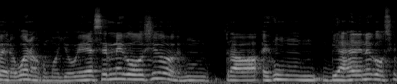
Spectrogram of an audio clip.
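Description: With an animated tone and a fairly quick pace, a woman speaks with ordinary pitch variation over audible room echo. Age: 20s. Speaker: podcast co-host. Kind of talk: casual chat.

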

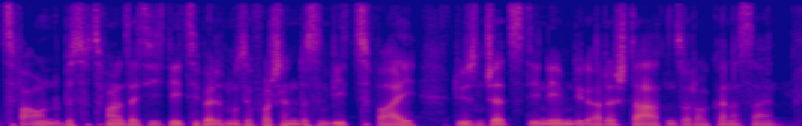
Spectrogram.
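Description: Vocal fry at a fairly quick pace with fairly even intonation, in a dry, close sound with no echo on a very clean recording over a silent background. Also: man. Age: 30s. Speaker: engineer and church co-founder. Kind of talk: casual chat. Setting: balcony of apartment.

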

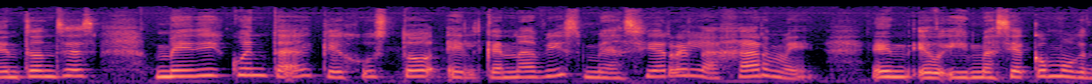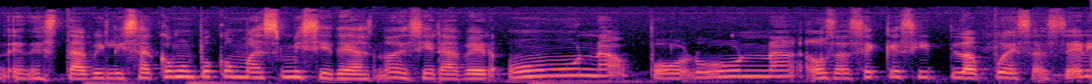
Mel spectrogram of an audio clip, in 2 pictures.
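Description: At a moderate pace, the voice has a dark, mellow tone and lively intonation. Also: woman. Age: 30s. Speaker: cosmetics entrepreneur. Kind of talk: casual interview. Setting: radio studio.

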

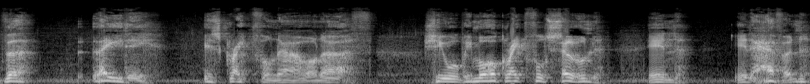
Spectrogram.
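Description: A put-on character voice, guttural and solemn, moves at a fairly slow pace with very wide pitch swings and long, frequent pauses. Clear background noise runs underneath. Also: man, medium pitch for a man. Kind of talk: horror story reading. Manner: hopeless, pathetic, solemn.

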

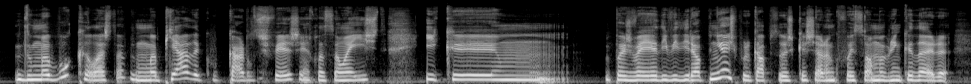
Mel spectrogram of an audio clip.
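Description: A woman speaks in an unremarkable speaking voice at medium pitch and a moderate pace. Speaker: podcast host. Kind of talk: casual chat.

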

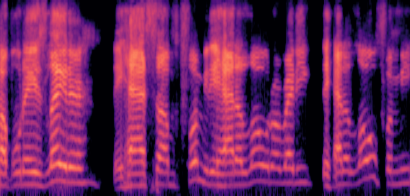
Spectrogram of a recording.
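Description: A man with an American accent raises and projects his high-pitched voice, bright and sharp in tone, at a fairly quick pace. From New Jersey, Jersey City. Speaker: truck driver and owner-operator. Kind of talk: casual interview.

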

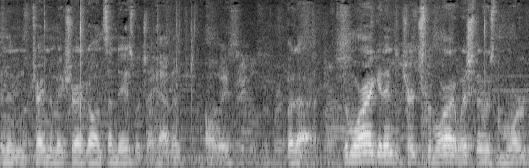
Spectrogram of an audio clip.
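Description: Speaking at a moderate pace, a man with a medium-pitched voice talks in a flat monotone against noticeable background noise. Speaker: men's group member. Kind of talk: casual chat. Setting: coffee shop.

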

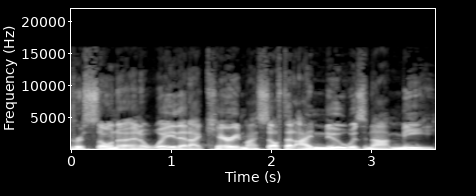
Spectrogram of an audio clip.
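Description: Very clean and recorded against a silent background, a man's plain, everyday voice comes at medium pitch and a moderate pace. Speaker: co-host, church member. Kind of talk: casual religious discussion.

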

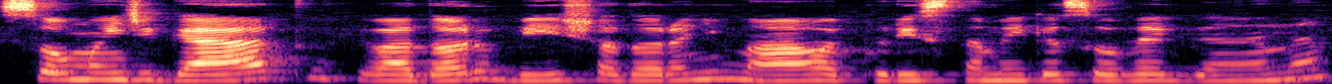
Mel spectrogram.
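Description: A woman talks with hardly any pauses in a somewhat breathy, fairly high voice with fairly even intonation. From Brazil, interior of Piauí. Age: 20s. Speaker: business analyst. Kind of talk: interview.

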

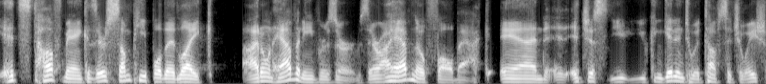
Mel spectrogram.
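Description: A man with a plain, everyday voice speaks at a medium pitch and a fairly quick pace with lively intonation, the sound dry and close with no echo against a quiet background. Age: 30s. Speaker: podcast host and gym owner. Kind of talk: casual chat. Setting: remote call.

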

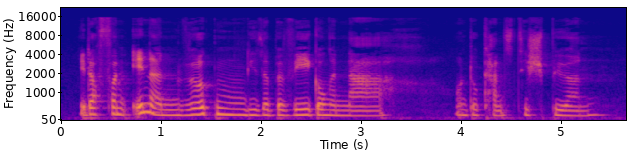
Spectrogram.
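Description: On a very clean recording with a silent background, a woman speaks in a normal speaking voice at a medium pitch. Her pace is fairly slow and her intonation fairly even. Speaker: yoga teacher and physiotherapist. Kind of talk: guided meditation. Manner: slow, soft, calm and soothing with long pauses; gentle, inviting, addressing listener as du.

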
